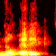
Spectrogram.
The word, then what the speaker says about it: Noetic: What is Neonic Sciences? Did I even pronounce that right? – I'm sorry. The Institute of Noetic Sciences. – Noetic. – It was founded by the late astronaut Edgar Mitchell. – Noetic. All right, there you go.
